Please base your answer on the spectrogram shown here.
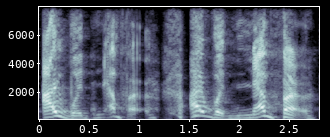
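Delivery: slow, prissy mock of the lady's line; mocking imitation. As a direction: lightly parrot her pearl-clutching.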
